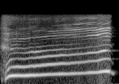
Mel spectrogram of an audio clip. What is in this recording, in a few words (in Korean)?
Vox Casting, kr; kingsraid; voices heroes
